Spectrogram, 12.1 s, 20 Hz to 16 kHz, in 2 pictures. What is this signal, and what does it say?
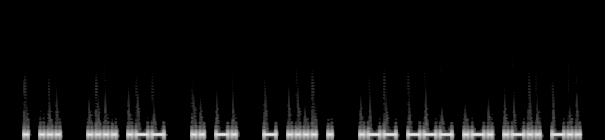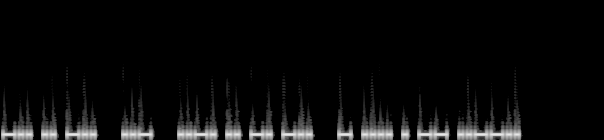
Morse code, heard as a keyed tone, about 32 wpm, 700 Hz. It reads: ES HW IN THE WORLD DID U FIND THEM?
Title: Sentences from Top 200 Words and Abbreviations 30wpm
